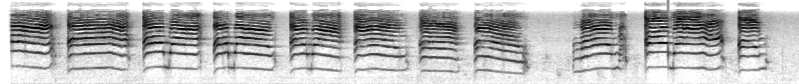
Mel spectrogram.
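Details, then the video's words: Puppy making calls said to sound like "mama": a run of about ten loud, tonal, slightly wavering whines, each lasting about a second with short gaps, the later ones broken into two quick parts; quiet room. "Very cute talking puppy"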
